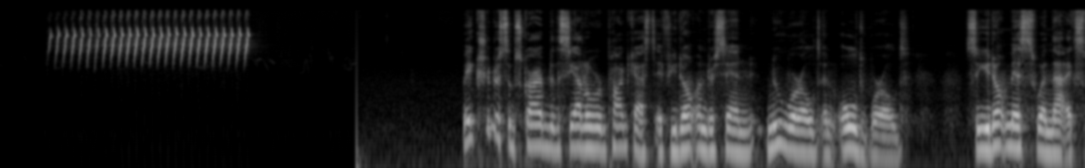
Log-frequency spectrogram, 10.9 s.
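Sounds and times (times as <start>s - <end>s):
chipping sparrow trilling: 0.5s - 2.8s
speech: 4.6s - 10.8s.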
